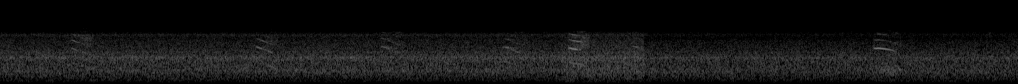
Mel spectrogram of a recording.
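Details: A roe deer fawn, filmed on a trail camera, gives thin, high, whistled bleats every second or two, calling for its mother; the caller may be its twin off camera.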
